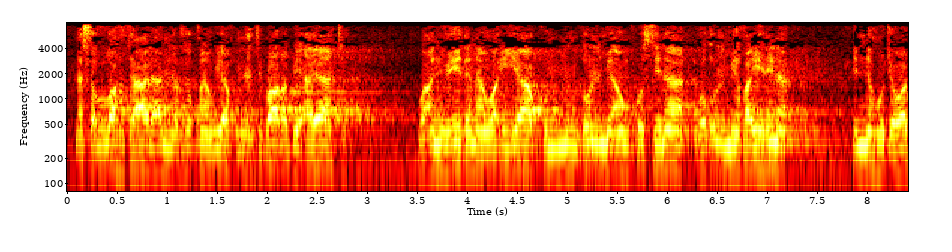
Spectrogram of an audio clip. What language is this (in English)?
Arabic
